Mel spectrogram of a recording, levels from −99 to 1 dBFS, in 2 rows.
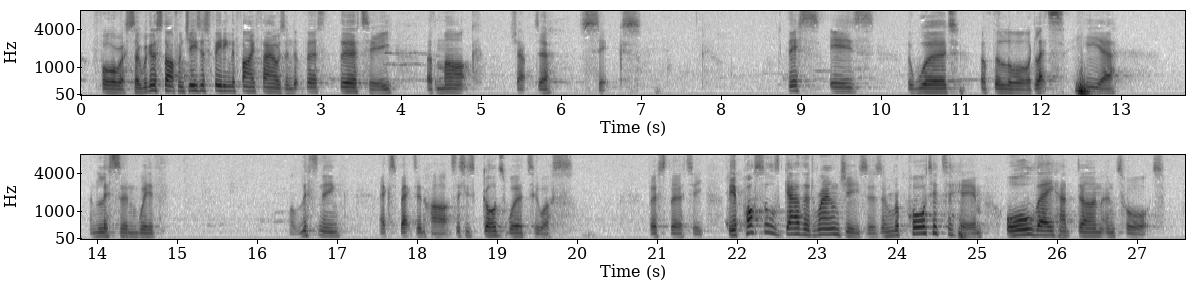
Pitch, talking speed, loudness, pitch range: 140 Hz, 130 wpm, -23 LUFS, 120-165 Hz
